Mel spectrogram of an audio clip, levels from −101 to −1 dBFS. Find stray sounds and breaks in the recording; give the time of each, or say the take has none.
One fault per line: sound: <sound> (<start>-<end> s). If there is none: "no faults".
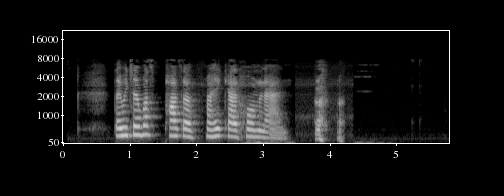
sound: laugh (3.8-4.3 s)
